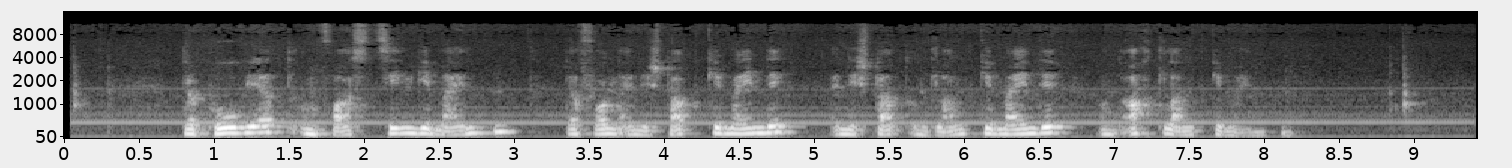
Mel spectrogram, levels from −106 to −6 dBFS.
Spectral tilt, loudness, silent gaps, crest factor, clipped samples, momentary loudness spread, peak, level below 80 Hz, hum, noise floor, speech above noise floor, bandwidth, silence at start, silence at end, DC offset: -9.5 dB/octave; -19 LUFS; none; 16 dB; under 0.1%; 13 LU; -2 dBFS; -48 dBFS; none; -45 dBFS; 27 dB; 11 kHz; 0.05 s; 0.45 s; under 0.1%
